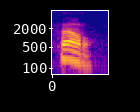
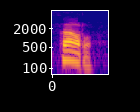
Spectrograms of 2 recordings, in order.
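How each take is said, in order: The two takes are said the same way.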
